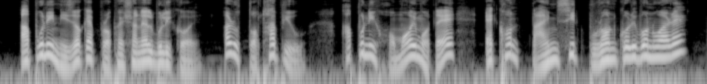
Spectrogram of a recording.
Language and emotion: Assamese, disgusted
